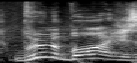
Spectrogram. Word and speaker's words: Borges: so here's the story Bruno B is and yes that's the actual Brazilian pronunciation of his name was a 24-year-old psychologist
